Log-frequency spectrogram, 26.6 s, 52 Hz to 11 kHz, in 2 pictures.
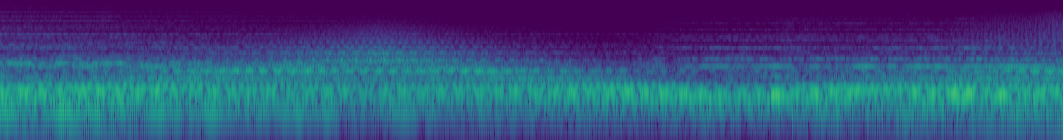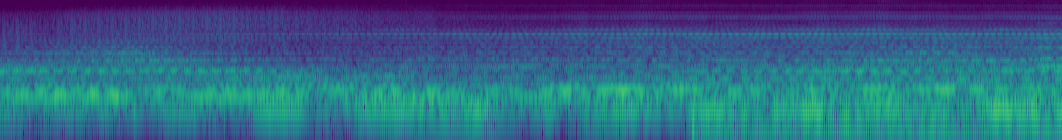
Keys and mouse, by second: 0.0-3.4 drag, 4.0 alt+click, 5.4-14.5 drag, 14.5 Tab, 15.1 Tab, 16.7 g, 17.1 z, 18.3 click, 20.3 s, 21.1 click, 23.2-23.9 typing, 23.9 click.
